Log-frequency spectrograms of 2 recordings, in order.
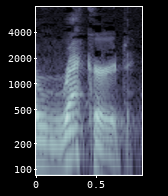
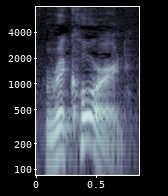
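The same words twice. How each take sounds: First: It is pronounced the way the noun is. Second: It is pronounced the way the verb is. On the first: It names the captured information itself. "It's the same spelling when it's a noun, but the pronunciation is different" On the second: It names the action of capturing information. "This is a verb"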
